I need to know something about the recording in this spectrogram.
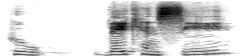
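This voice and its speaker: A woman guest coach speaking in an animated, playful way on a podcast. Her voice is bright, and her casual asides keep the talk loose. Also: medium pitch, drawn-out words.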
